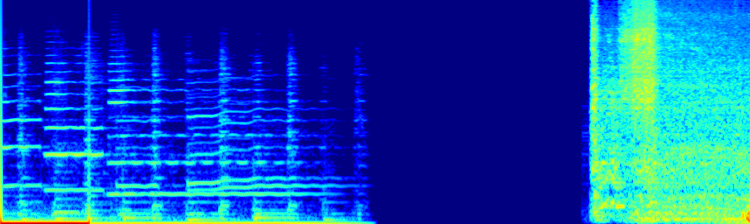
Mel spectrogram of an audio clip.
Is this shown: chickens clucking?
no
